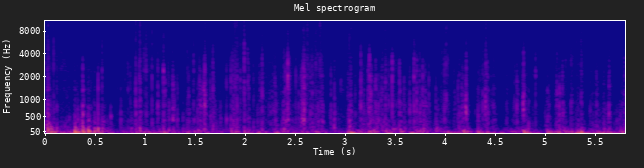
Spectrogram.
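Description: Fingertips and nails grip and crinkle the glossy surface of a medium chevron-print laminated polypropylene reusable tote bag, held upright, hollow and apparently empty. A steady stream of quick, dry crackles and rustles runs throughout, over a heavy low-end rumble from handling. Occasional slightly louder crunches stand out from the busy texture.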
